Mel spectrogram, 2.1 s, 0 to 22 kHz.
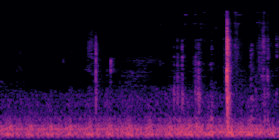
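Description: Citroën C3 engine idling with a steady low hum inside the cabin, just after being started. A couple of light clicks come about a second apart.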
